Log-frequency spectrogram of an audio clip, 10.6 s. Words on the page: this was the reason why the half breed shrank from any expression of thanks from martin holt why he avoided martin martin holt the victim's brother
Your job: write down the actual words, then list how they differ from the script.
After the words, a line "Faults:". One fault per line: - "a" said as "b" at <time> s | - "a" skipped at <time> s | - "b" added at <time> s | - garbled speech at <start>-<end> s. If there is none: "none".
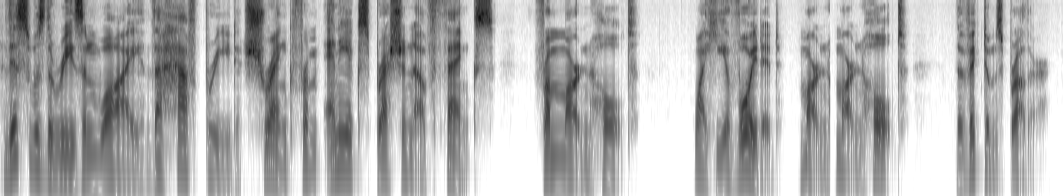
this was the reason why the half breed shrank from any expression of thanks from martin holt why he avoided martin martin holt the victim's brother
Faults:
none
